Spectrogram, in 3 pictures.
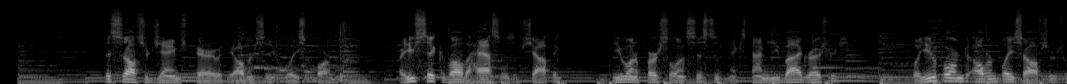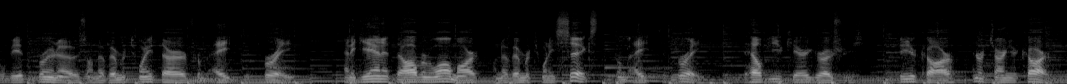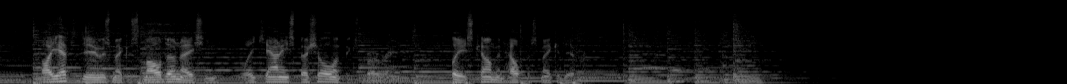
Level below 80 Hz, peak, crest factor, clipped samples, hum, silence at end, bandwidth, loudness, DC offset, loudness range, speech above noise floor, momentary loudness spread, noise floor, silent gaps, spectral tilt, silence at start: -50 dBFS; -14 dBFS; 20 dB; under 0.1%; none; 2.9 s; 16 kHz; -34 LUFS; under 0.1%; 7 LU; 44 dB; 15 LU; -77 dBFS; none; -6 dB/octave; 0.15 s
